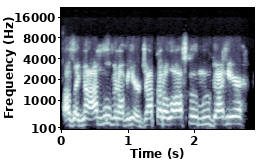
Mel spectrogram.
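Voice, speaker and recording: A man's voice: high voice, steady tone, fast, no room sound. A man in his forties calling in to a livestream, laid-back and blunt with some profanity. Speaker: caller. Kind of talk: casual call-in chat. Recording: dry, dull lo-fi call audio.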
